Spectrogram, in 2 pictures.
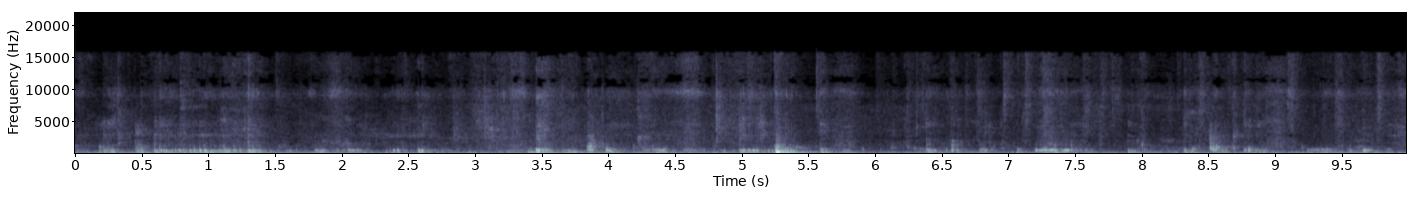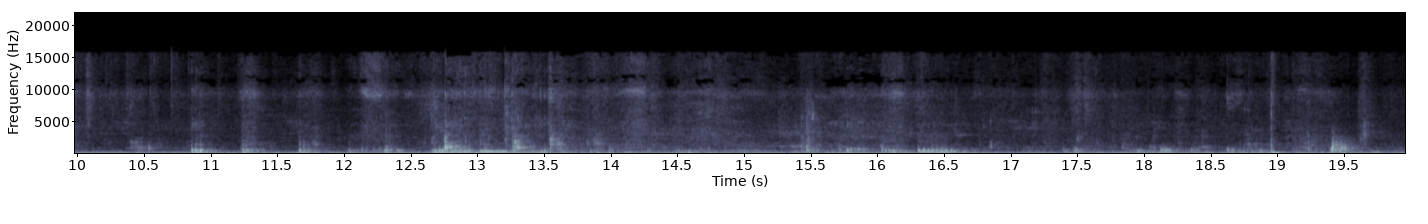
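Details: French Bulldog indoors chewing apple, crunchy bites arriving in bursts with short pauses, louder snaps around five and thirteen seconds, plus faint nasal whimpering noises between mouthfuls.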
